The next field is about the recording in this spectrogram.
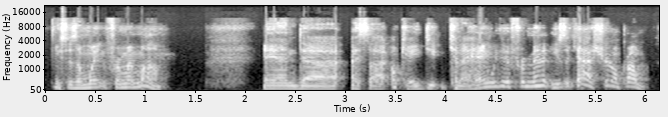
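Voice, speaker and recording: A man's voice: a little high, big pitch swings, a little fast, vocal fry, husky. A man in his forties telling stories casually and enthusiastically as an interview guest, in colloquial language. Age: 40s. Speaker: stadium PA announcer, interview guest.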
